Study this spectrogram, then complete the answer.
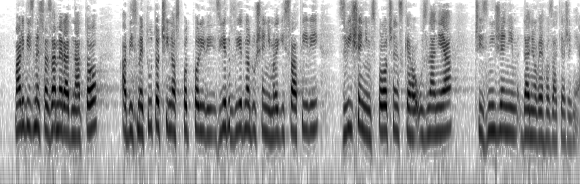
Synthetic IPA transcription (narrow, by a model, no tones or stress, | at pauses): malibizmɛsazamɛɾaɟnat̪ɔ | ʔabizmɛt̪uːt̪ɔt͡ʃinːɔsc̚pɔt̪̚pɔɾilizɪjɛd̪nzɪjɛd̪nɔd̪uʃɛɲiːmlɛɡislat̪iːʋi | z̥ʋiːʃɛɲiːmspɔlɔt͡ʃɛnskɛːɦɔuznaɲɪa | t͡ʃizɲiːʒɛɲiːmd̪aɲɔʋɛːɦɔzacaʒɛɲɪa̰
